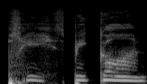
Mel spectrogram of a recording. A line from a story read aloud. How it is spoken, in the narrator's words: she whispered with each step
